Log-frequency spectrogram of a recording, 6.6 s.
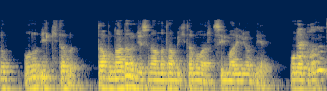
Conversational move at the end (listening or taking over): taking over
